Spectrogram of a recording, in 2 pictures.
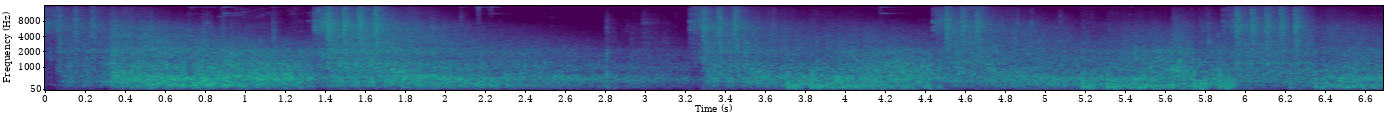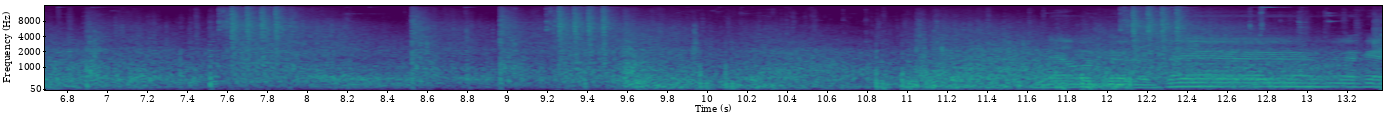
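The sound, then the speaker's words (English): Heavy, rapid gunfire as cowboys shoot everything up: dense automatic-style bursts and sharp cracks run almost continuously and loudly for the whole stretch, with only a brief dip near the start. “While these cowboys are shooting everything up.”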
